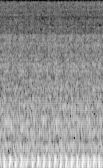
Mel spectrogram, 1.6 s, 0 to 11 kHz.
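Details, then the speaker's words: Yamaha Mio M3, previously hard starting, low power and no idle after bore and valve replacement, now after fix: steady even low thumping idle, no clatter or misses, idles without throttle. "nah dia mau hidup ya sekarang tuh jadi tanpa di gas pun sekarang dia mau hidup Alhamdulillah ketemu ini penyakitnya"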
